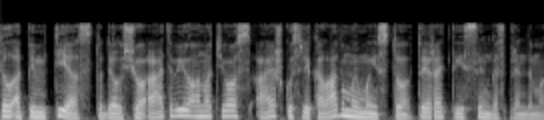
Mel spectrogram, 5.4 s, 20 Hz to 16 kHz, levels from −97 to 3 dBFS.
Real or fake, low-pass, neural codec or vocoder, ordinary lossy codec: fake; 7.2 kHz; codec, 16 kHz, 16 kbps, FunCodec, trained on Chinese and English, 50 frames a second; MP3, 96 kbps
